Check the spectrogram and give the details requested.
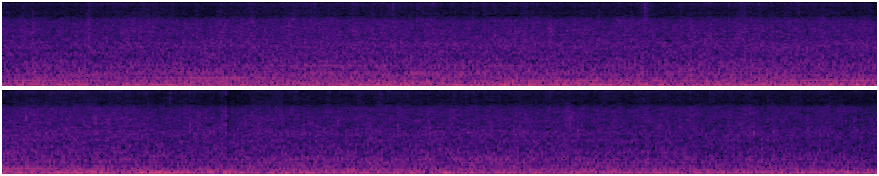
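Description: Heavy rain falling steadily, with a low rumble underneath, easing off slightly toward the end.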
